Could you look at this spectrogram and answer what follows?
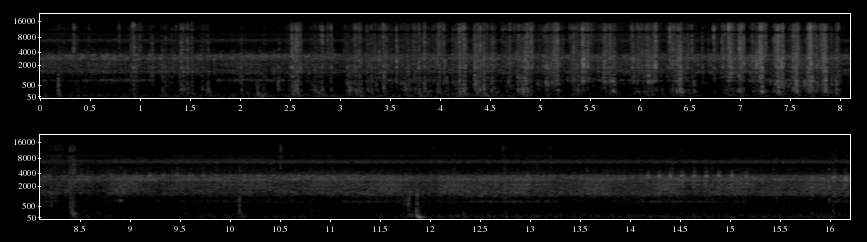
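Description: A fast, irregular run of clicks and rattling for about eight seconds that grows louder and then stops abruptly, over a steady hiss.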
